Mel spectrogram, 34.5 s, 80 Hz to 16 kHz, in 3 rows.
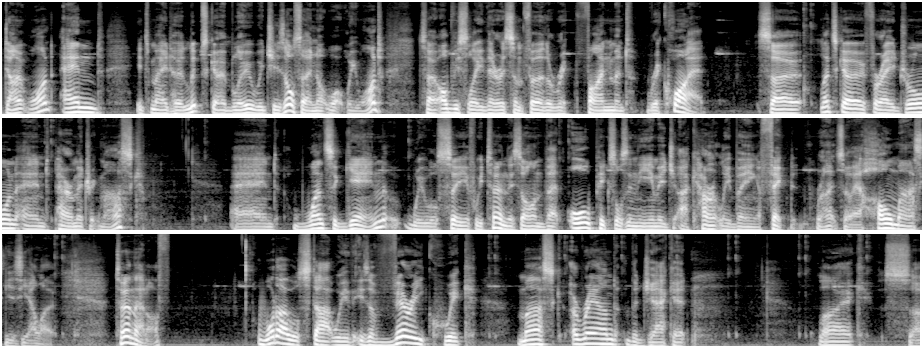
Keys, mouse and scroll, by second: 10.1 click, 12.1 click, 14.1-16.8 drag, 18.5 click, 23.7 click, 27.5 click, 29.1 click, 30.0 click, 30.7 click, 31.4 click, 32.1 click, 33.0 click, 33.8 click.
